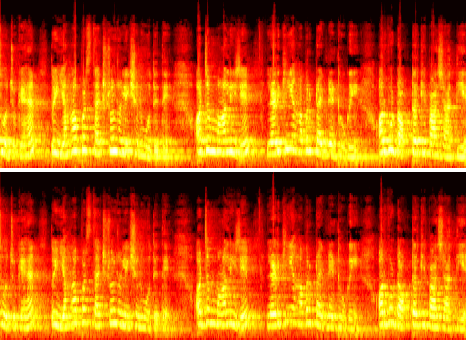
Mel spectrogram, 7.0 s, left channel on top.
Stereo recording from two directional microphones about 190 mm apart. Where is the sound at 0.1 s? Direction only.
15° right (ahead or behind).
